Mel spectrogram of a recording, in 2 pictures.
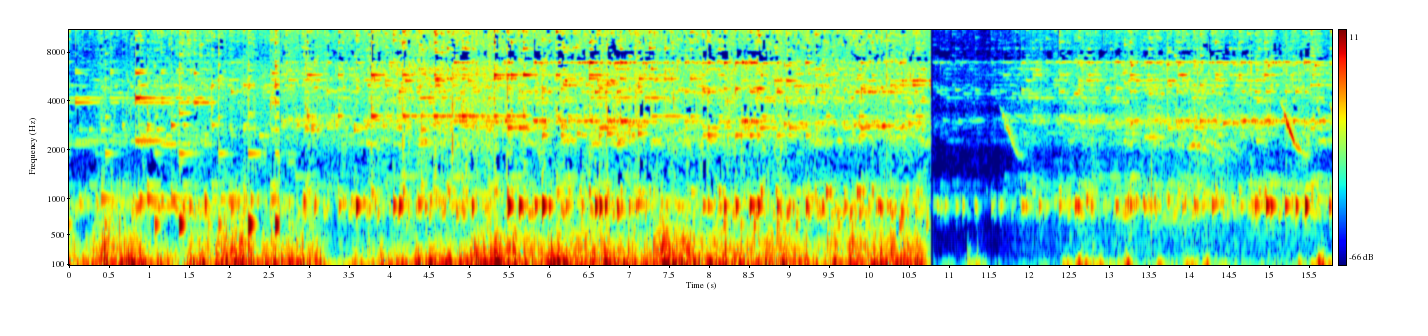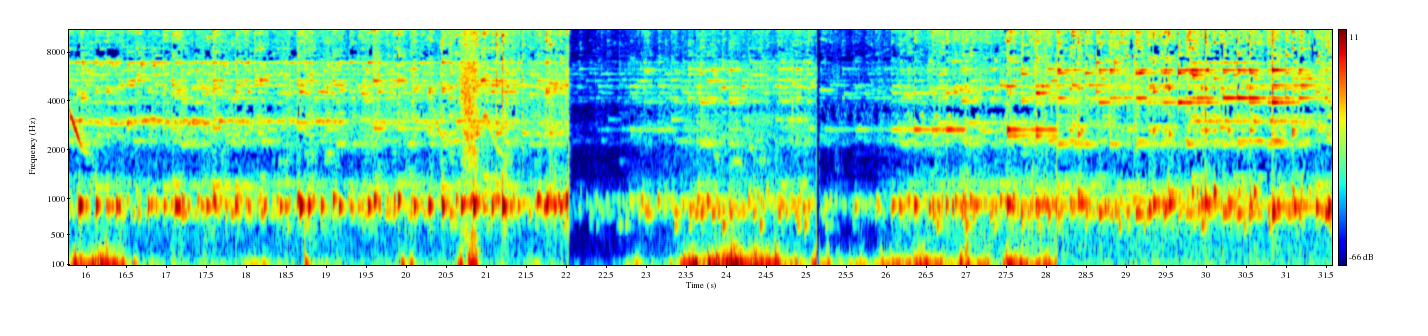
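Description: Many bells on a grazing flock of sheep clinking together continuously. A low rumble covers the bells for the first ten seconds or so and again briefly in the second half.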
